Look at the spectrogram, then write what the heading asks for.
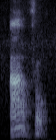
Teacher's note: Mas em avó, que continua as mesmas letras, onde eu digo assim, a avó, para distinguir do masculino, eu mudo o timbre de fechado para aberto.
